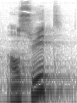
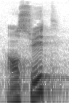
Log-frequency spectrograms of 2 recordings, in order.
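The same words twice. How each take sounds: No difference in how they are said.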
